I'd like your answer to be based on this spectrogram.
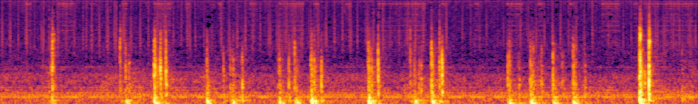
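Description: A username and password are typed on a computer keyboard in quick, irregular bursts of crisp close key clicks against a quiet background, with no talking.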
